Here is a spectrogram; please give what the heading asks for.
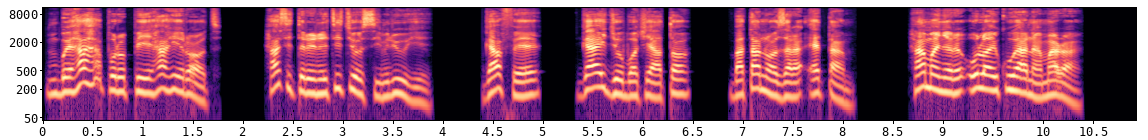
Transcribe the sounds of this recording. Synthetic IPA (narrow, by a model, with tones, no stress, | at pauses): ŋ͡m̩˨ɡ͡be˨ɦa˦ɦa˦pʊ˨ɾʊ˨pɪ˨ɦa˦ɦɪ˦ɾɔ˨d | ha˦si˨te˨ɾe˨ne˨ti˦ti˦o˨si˨m̩˨˦ɾi˦u˦˨ɦjḛ˨ | ɡa˦feː˨˦ | ɡa˦ɪ˦d͡ʒʊ˨bɔ˨t͡ʃɪ˨a˨tɔ˦ | ba˨ta˦nɔ˨za˨ɾa˨ʔe˦ta˨m̩˨ | ha˦ma˨ɲe˨ɾe˨ʔʊ˦lɔ˦i˦kʷu˦ɦa˦na˨ma˦ɾa̰˨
